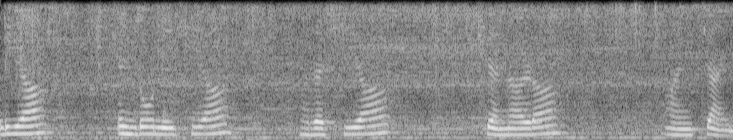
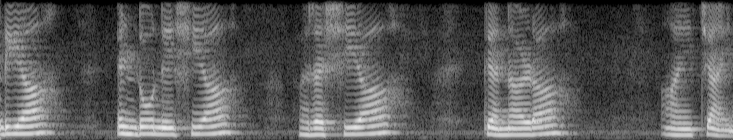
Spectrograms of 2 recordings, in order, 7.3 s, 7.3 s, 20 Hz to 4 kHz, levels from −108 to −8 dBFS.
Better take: second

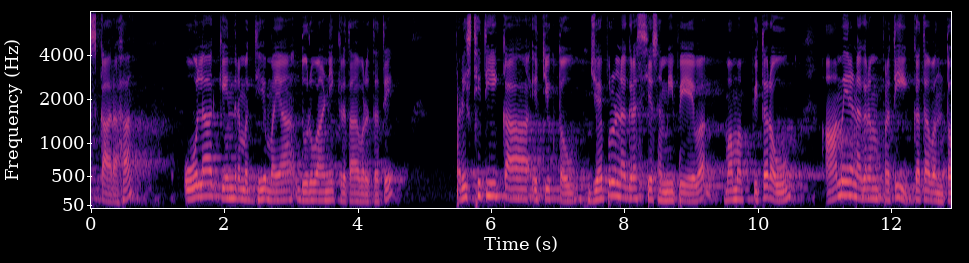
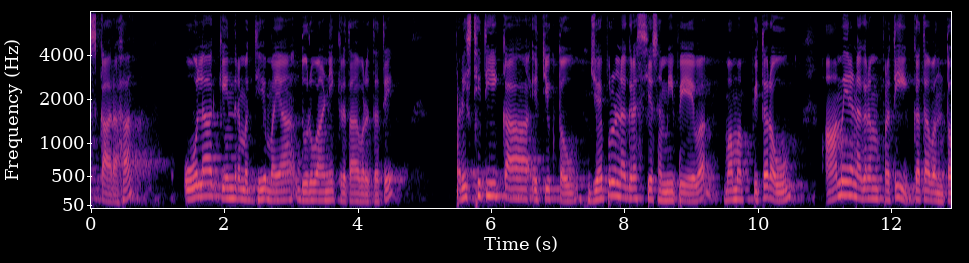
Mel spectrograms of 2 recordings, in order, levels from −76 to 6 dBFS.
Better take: first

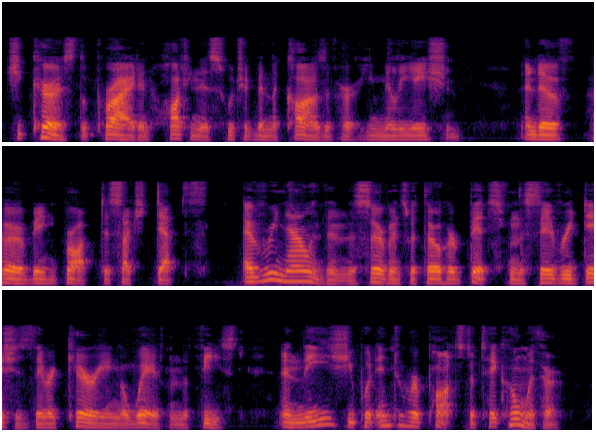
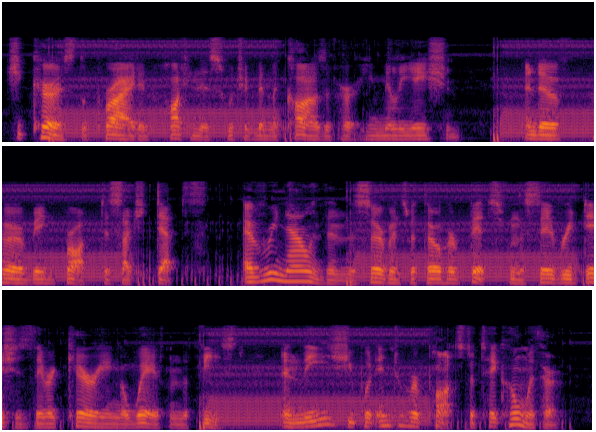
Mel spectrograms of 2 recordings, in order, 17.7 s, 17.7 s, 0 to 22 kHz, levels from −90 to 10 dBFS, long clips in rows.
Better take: first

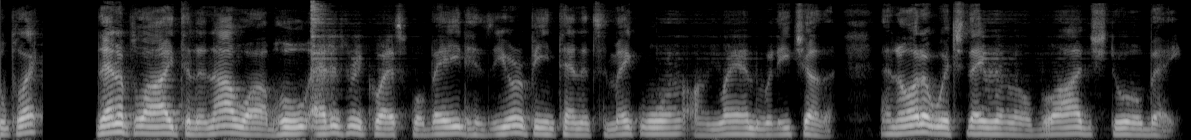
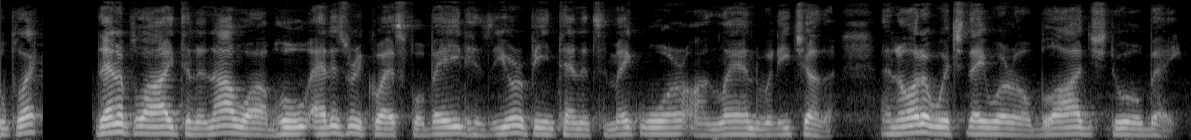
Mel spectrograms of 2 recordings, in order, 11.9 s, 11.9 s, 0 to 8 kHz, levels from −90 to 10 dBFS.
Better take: second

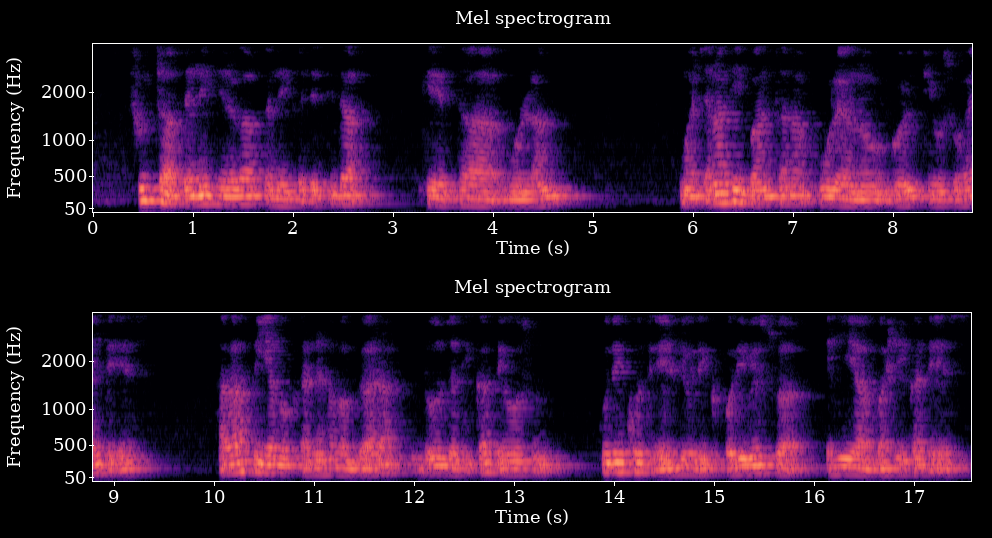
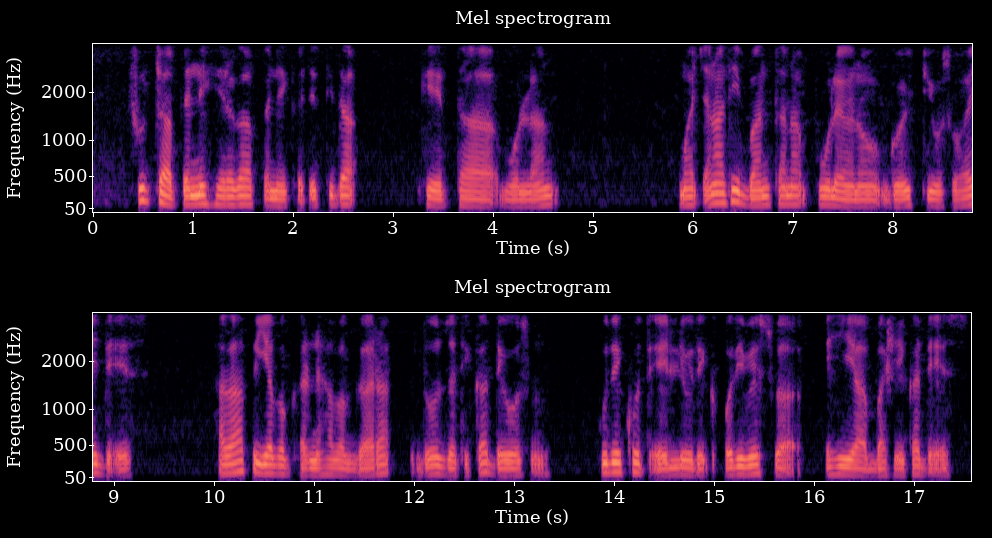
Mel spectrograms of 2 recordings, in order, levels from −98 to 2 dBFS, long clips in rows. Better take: second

